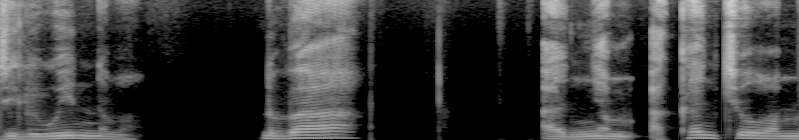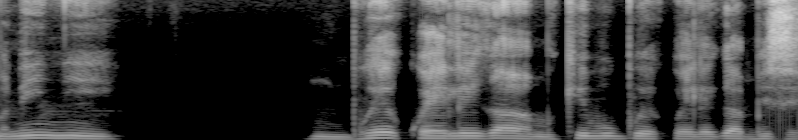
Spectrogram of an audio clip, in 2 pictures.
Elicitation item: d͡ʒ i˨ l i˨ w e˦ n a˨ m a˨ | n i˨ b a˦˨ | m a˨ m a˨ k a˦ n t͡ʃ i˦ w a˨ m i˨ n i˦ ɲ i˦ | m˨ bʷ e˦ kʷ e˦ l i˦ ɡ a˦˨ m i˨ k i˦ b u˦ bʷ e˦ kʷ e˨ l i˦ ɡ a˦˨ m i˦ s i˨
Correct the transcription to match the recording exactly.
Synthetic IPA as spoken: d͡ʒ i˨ l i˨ w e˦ n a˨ m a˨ | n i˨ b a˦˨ | ɲ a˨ m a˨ k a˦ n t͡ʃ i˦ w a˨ m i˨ n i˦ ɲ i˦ | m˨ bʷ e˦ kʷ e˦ l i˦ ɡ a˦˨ m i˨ k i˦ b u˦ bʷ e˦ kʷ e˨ l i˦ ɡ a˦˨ m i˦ s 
